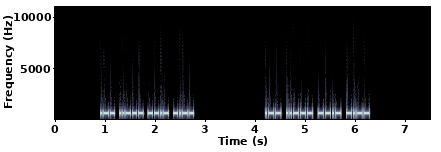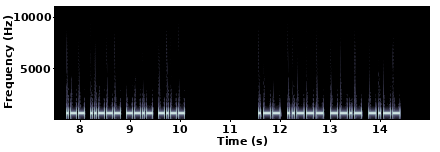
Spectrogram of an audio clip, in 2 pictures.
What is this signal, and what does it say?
Morse code, heard as a keyed tone, about 29 wpm, 700 Hz. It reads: W2QY W2QY W2QY W2QY
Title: Speed Racing - USA 1x2 Call Signs 25wpm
